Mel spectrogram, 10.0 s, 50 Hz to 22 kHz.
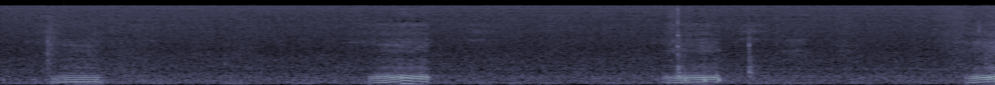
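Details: Sleeping on a couch: soft, regular snores about 20 a minute, with quiet room hiss between them; snoring during sleep.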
